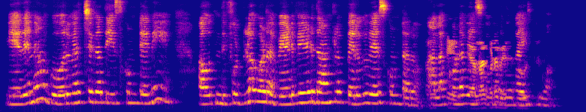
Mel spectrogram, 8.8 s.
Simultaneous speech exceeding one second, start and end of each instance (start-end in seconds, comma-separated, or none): 6.5-7.9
